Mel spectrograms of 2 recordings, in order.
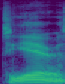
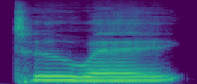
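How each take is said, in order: First: The name is said as Tierra. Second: The name is said as two way. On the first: The speaker calls it right. "her name Tierra" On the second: The speaker calls it wrong. "he was saying two way"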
